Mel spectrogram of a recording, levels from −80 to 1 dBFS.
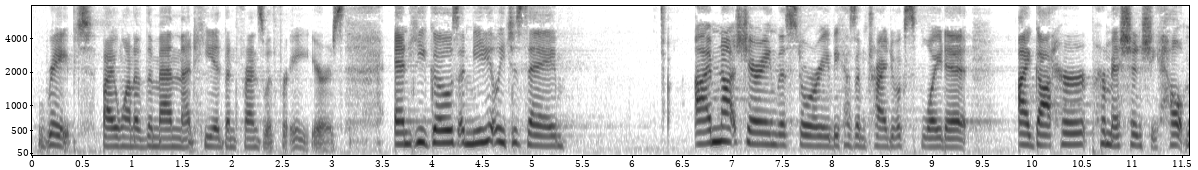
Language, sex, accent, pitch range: English, female, American, 180-225 Hz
